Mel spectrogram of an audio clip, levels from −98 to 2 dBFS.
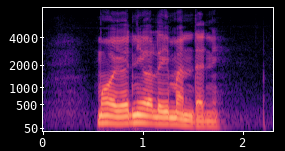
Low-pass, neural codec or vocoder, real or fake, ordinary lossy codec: none; none; real; none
